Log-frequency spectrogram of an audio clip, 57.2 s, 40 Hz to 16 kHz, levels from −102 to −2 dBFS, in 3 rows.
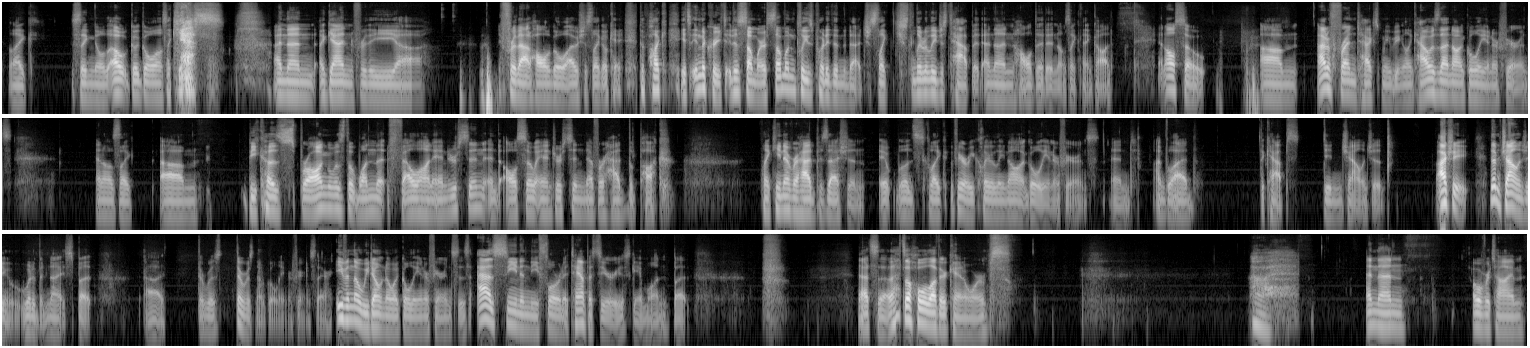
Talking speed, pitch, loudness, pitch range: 175 wpm, 110 Hz, -25 LUFS, 100-125 Hz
